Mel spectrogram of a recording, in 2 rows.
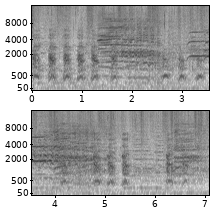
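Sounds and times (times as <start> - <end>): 
dog barking at horses in sharp yaps: 0.0 - 1.8, 2.5 - 5.6, 6.2 - 6.8
laughter: 0.0 - 7.0.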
